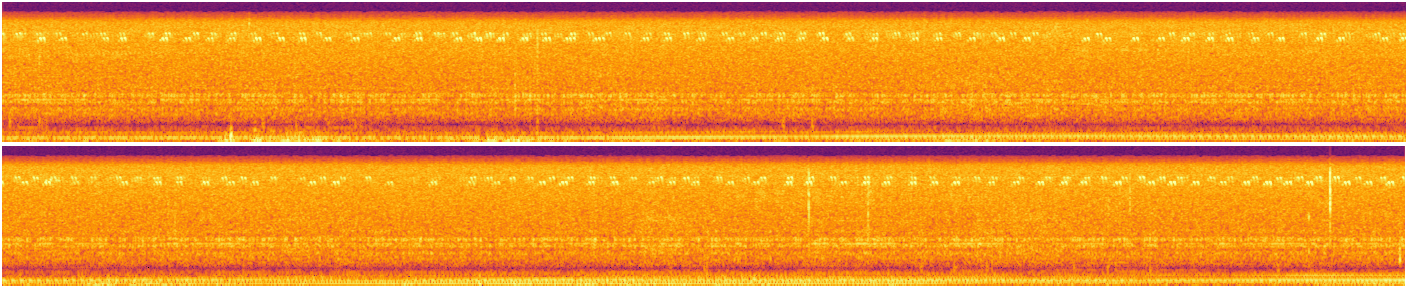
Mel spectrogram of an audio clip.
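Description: Distant low, steady hum of a Grumman Ag Cat biplane's radial engine running at idle, growing a little louder near the end. Insects chirp throughout in a fast, even rhythm.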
